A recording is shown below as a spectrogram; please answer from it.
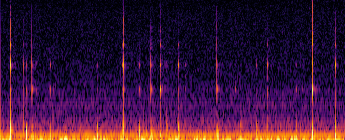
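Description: Long nails tap and scratch the sides of a small, hollow, cylindrical bamboo container with a lid, producing quick, quiet, sharp clicks with a short, bright, woody ring. The taps come in an irregular stream over a steady low hum.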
